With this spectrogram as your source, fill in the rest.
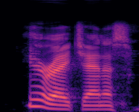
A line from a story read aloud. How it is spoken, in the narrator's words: sighed Stavius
